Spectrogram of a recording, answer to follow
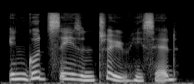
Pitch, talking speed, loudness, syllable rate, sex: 220 Hz, 185 wpm, -21 LUFS, 4.2 syllables/s, female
